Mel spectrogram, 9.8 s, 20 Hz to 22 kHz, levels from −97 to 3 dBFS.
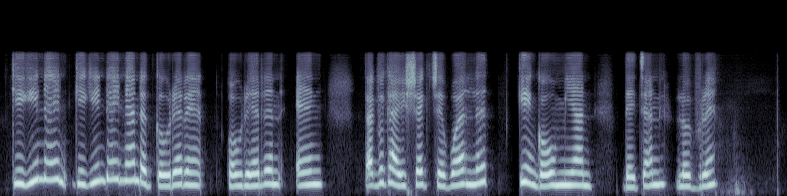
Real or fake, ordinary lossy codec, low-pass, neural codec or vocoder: fake; none; 7.2 kHz; codec, 16 kHz, 0.7 kbps, FocalCodec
